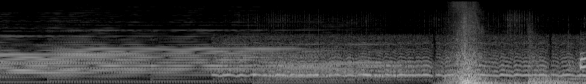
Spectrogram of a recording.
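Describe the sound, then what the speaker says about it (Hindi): A poisonous fly buzzes loudly and steadily over a dramatic musical score, its whine swelling into a close, intense burst near the end. "ये विषैली मक्खी।"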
